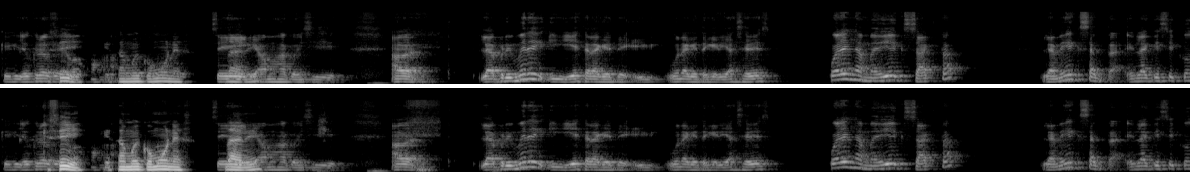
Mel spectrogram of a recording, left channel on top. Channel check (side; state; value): left; quieter; 4.8 dB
